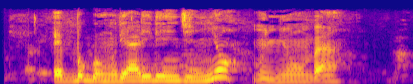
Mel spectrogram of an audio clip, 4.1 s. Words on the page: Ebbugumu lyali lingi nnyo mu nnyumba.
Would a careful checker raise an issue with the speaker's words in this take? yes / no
no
